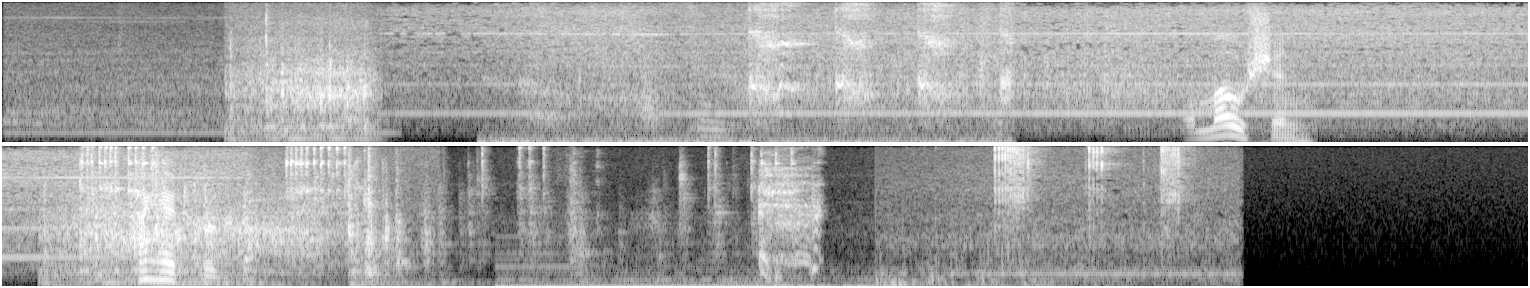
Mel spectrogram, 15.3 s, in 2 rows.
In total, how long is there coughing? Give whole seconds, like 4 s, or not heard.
5 s.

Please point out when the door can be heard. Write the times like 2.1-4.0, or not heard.
1.1-1.9, 7.8-9.8.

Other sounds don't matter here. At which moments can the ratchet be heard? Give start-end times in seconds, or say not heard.
8.0-13.8.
